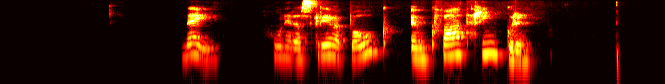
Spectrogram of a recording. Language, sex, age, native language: Icelandic, female, 20-29, Icelandic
